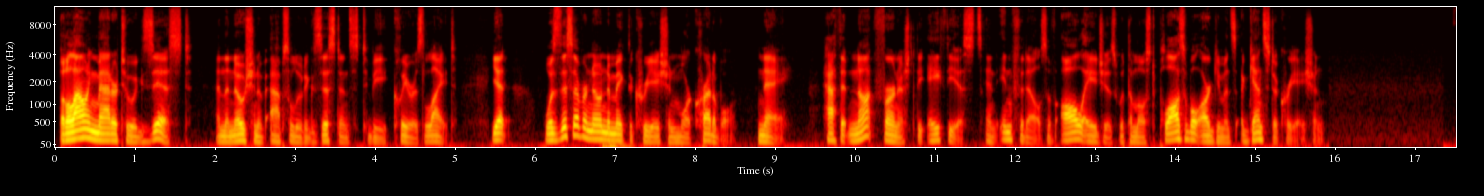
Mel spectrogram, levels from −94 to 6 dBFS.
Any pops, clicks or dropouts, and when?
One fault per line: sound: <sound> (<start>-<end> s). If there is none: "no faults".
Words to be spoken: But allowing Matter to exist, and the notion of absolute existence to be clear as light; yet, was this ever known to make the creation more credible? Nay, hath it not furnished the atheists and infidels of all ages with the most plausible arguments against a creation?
no faults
